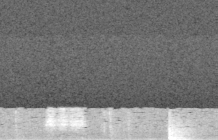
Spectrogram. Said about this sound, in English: Is that the front door? Yes. And she's here.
